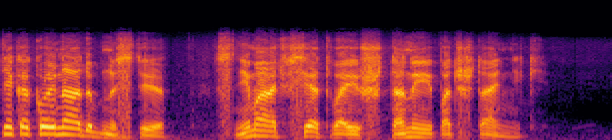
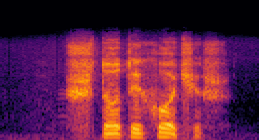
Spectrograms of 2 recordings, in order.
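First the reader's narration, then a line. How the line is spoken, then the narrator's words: Quieter, calmer. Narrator (Russian): Тат повторил более тихим и спокойным голосом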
